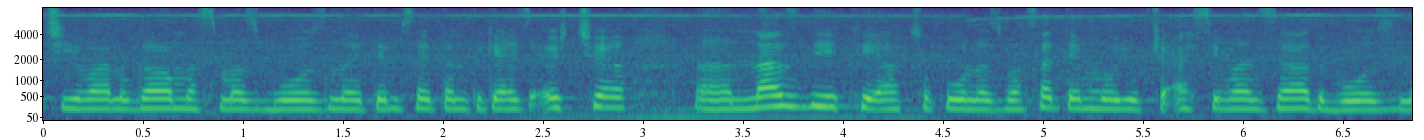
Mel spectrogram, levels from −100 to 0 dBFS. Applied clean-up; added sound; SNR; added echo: none; Sawing; 18 dB; none.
